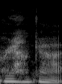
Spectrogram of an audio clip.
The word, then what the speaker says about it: Priyanka: Canadian on the show say my name prianka Priyanka as well as Sasha Valour Jada Essence Hall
